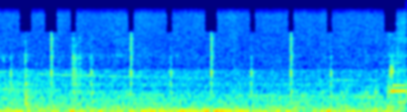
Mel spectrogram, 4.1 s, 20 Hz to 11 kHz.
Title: Polestar 2 suspension clicking noise after 2 attempts by Volvo to fix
